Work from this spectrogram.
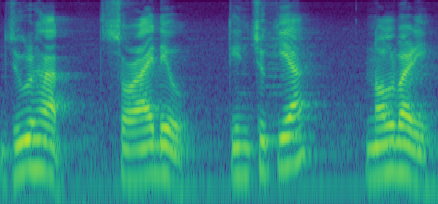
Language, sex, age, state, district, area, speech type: Assamese, male, 30-45, Assam, Sivasagar, urban, spontaneous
